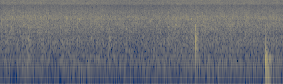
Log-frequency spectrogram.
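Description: Cabbage goes into a hot pot of fat and sizzles with a loud, steady hiss. Two brief knocks or taps stand out near the end, and no one speaks.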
